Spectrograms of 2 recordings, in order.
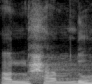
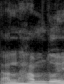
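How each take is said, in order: First: The h is pressed deep in the throat. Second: The h is a plain, light breathy sound. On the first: The speaker calls it right. "গলার মধ্যে হালকা চাপ দিয়ে উচ্চারণ করতে হবে" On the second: The speaker calls it wrong. "এটা হবে না"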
